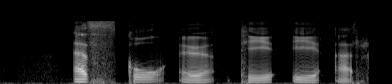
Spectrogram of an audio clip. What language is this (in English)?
Swedish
